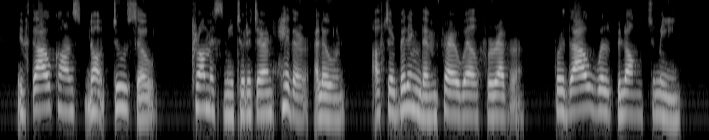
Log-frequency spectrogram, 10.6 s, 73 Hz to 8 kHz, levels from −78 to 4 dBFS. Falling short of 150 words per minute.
Yes: slow, 135 wpm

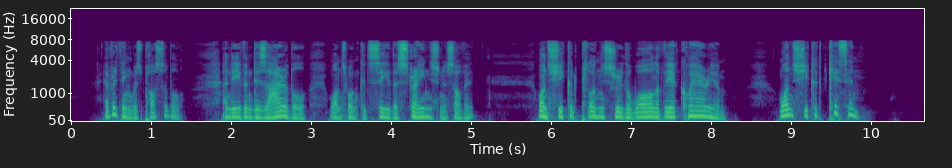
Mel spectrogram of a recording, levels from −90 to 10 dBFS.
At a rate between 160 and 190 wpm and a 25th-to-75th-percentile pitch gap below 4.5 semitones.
Yes: average, 165 wpm; average, 4.0 semitones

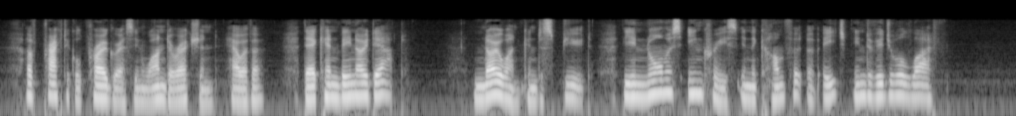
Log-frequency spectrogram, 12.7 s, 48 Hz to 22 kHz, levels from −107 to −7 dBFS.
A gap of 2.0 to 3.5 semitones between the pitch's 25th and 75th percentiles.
No: average, 4.0 semitones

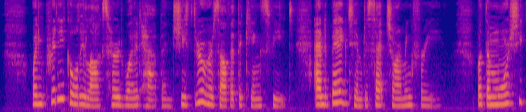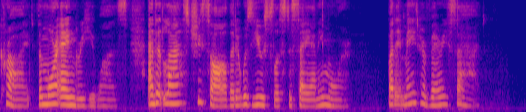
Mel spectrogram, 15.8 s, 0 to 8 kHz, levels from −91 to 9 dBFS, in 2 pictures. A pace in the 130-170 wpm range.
No: average, 190 wpm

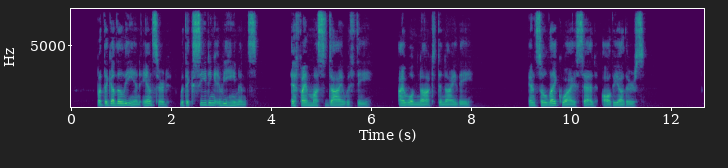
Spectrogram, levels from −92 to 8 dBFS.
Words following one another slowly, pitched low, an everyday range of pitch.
Yes: slow, 120 wpm; low, 125 Hz; average, 3.8 semitones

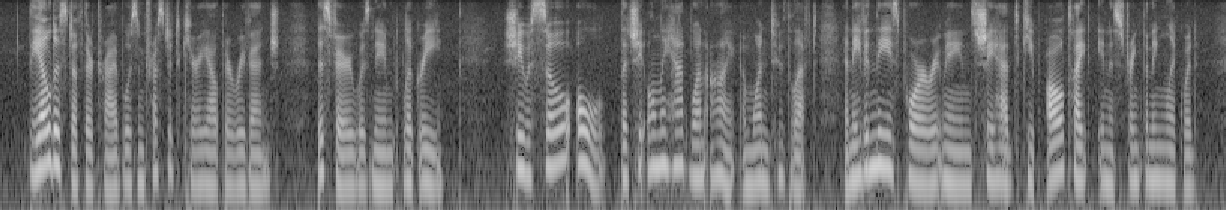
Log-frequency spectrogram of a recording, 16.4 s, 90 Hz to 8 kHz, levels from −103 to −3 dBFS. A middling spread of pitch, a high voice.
No: average, 3.9 semitones; medium, 170 Hz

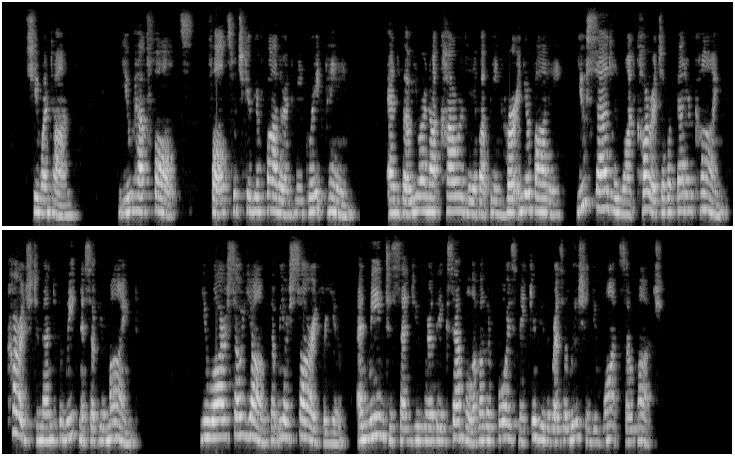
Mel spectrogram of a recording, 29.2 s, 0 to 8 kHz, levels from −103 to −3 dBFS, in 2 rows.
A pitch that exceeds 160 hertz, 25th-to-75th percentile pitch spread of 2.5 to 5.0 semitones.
Yes: medium, 185 Hz; average, 3.3 semitones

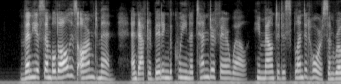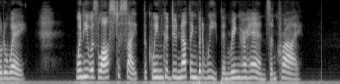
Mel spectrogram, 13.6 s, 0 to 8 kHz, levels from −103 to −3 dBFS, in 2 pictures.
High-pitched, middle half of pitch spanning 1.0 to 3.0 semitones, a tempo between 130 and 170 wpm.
No: high, 230 Hz; average, 2.7 semitones; average, 185 wpm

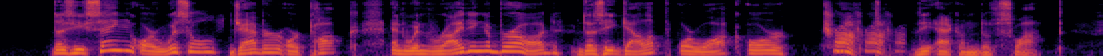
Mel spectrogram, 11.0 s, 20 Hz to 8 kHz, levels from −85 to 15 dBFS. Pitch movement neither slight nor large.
No: wide, 6.6 semitones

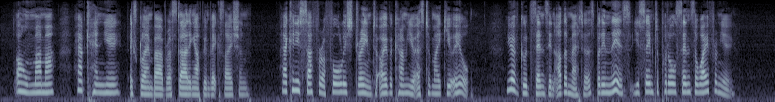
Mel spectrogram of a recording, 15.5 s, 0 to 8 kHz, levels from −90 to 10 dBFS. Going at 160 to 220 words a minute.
Yes: average, 175 wpm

